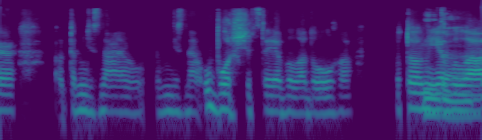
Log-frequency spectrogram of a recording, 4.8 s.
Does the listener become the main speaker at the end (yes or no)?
no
